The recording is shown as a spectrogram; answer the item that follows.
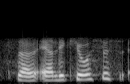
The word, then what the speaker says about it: Ehrlichiosis: Let me ask you, what changes are, because the new disease, I don't know if I'm going to pronounce this correctly, is Ehrlichiosis. – Yeah, that's Ehrlichiosis is named actually after a German microbiologist who died a long time ago. And so anyhow, there is more than one type of Ehrlichiosis in the U.S., but only one in Minnesota.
